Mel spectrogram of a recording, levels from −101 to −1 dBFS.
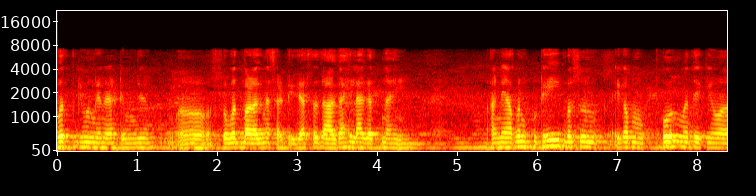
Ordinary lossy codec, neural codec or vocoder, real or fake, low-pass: AAC, 32 kbps; vocoder, 44.1 kHz, 128 mel bands every 256 samples, BigVGAN v2; fake; 7.2 kHz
